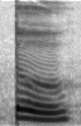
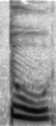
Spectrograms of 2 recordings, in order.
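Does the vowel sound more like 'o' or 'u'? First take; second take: o; u. First: The vowel sounds like 'o'. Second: The vowel sounds like 'u'. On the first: "tapi to" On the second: "bukan tu"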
